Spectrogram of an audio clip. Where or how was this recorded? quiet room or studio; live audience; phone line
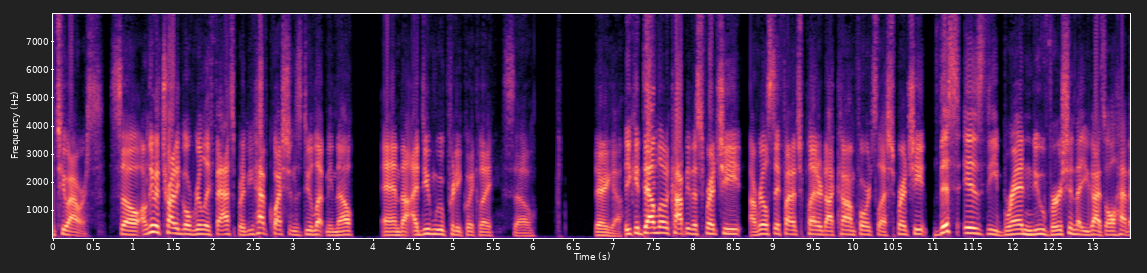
live audience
